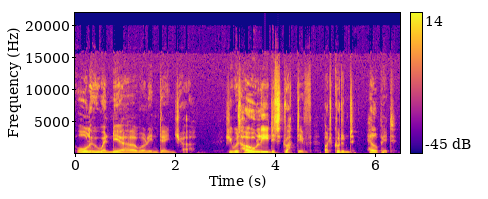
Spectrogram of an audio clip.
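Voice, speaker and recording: A man voicing a grave old patriarch of a wizard order in a fantasy audiobook, solemn and deliberate, with dramatic pauses. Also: medium pitch, a little mellow, no room sound, close to an everyday voice. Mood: explaining gravely. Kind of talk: fantasy audiobook character reading.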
